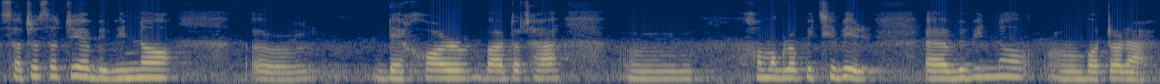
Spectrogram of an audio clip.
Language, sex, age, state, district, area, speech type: Assamese, female, 18-30, Assam, Goalpara, urban, spontaneous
